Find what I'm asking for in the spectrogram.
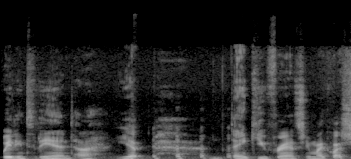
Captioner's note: attendee laughs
